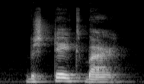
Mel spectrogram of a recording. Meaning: disposable
- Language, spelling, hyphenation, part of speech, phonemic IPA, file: Dutch, besteedbaar, be‧steed‧baar, adjective, /bəˈsteːt.baːr/, Nl-besteedbaar.ogg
